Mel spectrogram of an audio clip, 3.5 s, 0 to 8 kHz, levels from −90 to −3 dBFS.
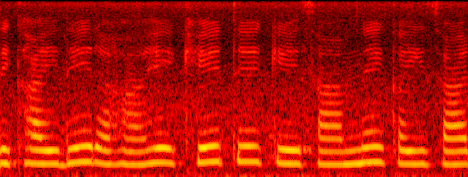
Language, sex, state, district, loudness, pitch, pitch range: Hindi, female, Bihar, Madhepura, -35 LUFS, 235 Hz, 225-255 Hz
